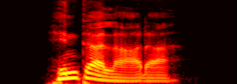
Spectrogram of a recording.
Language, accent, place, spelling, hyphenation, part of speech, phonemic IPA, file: German, Germany, Berlin, Hinterlader, Hin‧ter‧la‧der, noun, /ˈhɪntɐˌlaːdɐ/, De-Hinterlader.ogg
- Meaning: 1. breechloader 2. faggot, poof (male homosexual)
